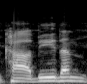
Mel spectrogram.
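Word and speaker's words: خوابیدن: শুধু এতটুকু জেনে রাখুন যে এখানে ওয়ার উচ্চারণটা হবে না, শুধু আলিফের উচ্চারণটা হবে।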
